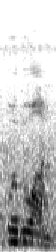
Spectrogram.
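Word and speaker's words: Erdoğan: हाँ, और तो जी उससे साइलेंट हो गया। थोड़ा सा और करके, और जैसे सही। रजब तैयब उर्दुआन, उर्दुआन है।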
